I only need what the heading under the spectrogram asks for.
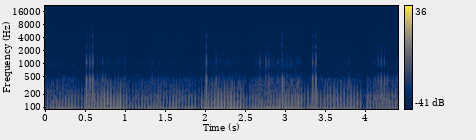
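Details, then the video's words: Low, buzzing purr from the domestic cat Manis, recorded up close with an ASMR microphone; the rumble rises and falls with breathing, broken by a few sharp clicks. "ASMR cat purring ❤ Manis die aan het spinnen is"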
